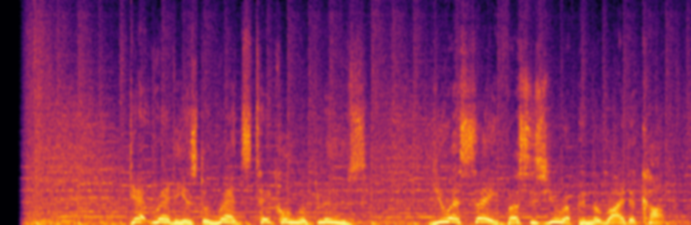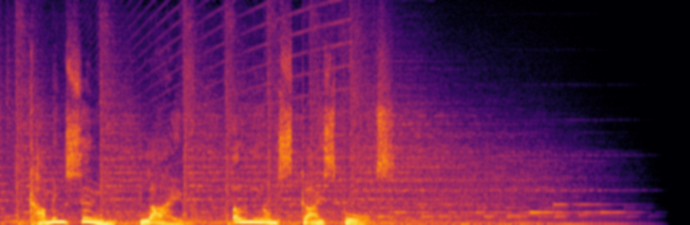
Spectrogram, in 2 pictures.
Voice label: Sports Promo; Sky Sports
